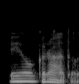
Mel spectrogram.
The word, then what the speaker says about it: Beograd: Beograd. It's like Beyblade. Beograd.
